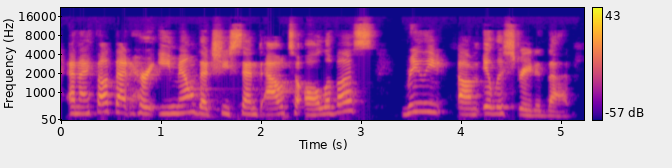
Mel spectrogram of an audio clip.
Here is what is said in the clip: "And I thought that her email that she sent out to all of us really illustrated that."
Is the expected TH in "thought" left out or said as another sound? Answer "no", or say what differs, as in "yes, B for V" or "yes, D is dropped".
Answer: no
